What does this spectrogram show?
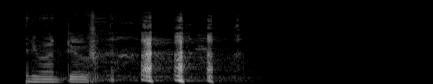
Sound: laughs

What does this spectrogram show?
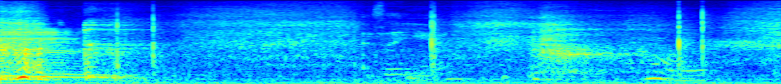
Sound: friends laughing

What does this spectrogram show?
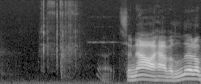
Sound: camera shutter clicks

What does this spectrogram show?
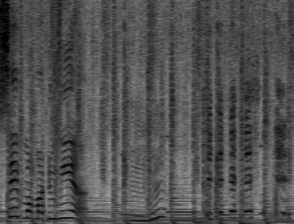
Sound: chuckling

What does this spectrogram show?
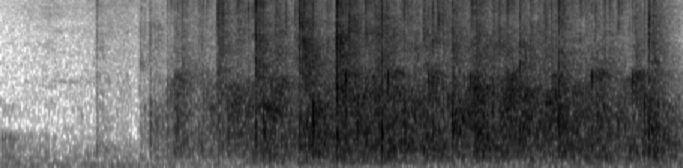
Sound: applause

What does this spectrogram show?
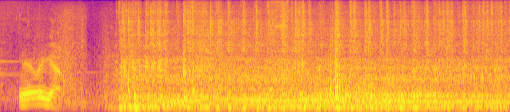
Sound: engine revving

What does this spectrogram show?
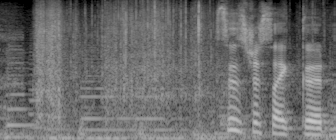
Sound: crackling

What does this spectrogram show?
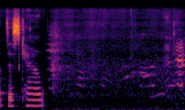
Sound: children playing

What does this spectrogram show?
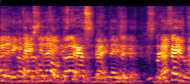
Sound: laughs

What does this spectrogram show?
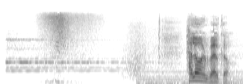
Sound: sound effect

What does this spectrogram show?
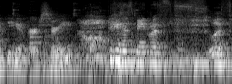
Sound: gasps

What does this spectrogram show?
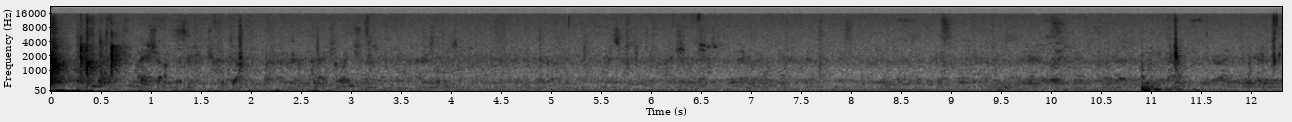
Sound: applause; group chatter

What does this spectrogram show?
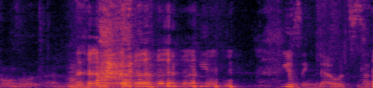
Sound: laughter

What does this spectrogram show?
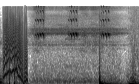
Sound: crickets

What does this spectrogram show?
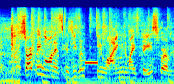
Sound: beep

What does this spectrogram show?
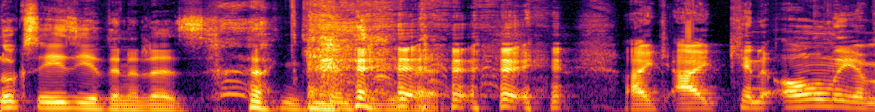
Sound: both laughing

